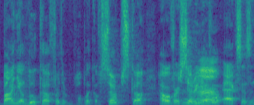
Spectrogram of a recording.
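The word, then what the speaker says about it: Srpska: It's pronounced Serpska.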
